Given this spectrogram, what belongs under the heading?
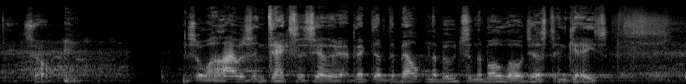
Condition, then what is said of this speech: Throat cancer. I started out preaching in a whisper, and God's given it a little more strength.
